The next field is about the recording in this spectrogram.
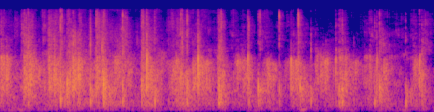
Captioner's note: everyone applauding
